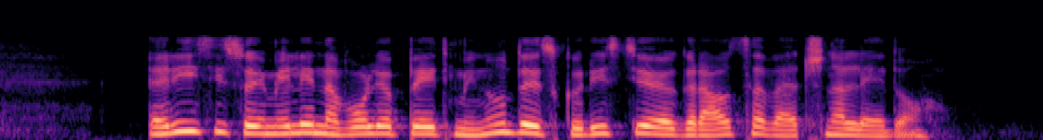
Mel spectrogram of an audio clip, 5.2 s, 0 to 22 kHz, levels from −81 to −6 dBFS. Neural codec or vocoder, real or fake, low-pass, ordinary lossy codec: codec, 16 kHz, 4 kbps, FunCodec, trained on Chinese and English, 50 frames a second; fake; 7.2 kHz; Opus, 64 kbps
